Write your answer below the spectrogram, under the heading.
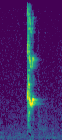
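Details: Single short, bright, harsh chirp from a caged rosy-faced lovebird, one of five living beside a window, otherwise quiet.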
